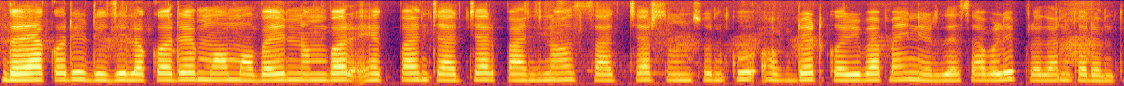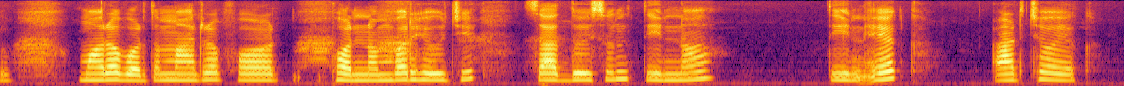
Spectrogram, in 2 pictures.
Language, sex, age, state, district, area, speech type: Odia, female, 18-30, Odisha, Subarnapur, urban, read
